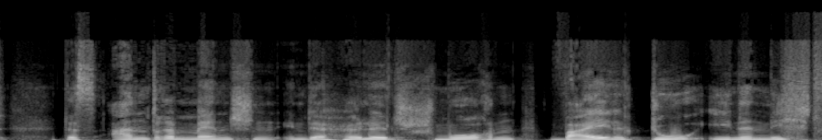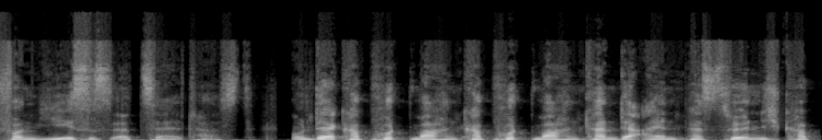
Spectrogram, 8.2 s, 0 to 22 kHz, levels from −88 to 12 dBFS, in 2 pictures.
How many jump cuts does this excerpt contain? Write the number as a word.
three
